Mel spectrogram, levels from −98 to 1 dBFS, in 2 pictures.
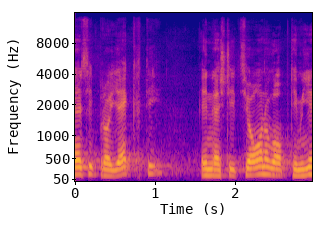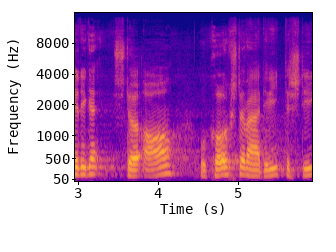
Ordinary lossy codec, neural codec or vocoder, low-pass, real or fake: none; vocoder, 44.1 kHz, 128 mel bands, Pupu-Vocoder; 14.4 kHz; fake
